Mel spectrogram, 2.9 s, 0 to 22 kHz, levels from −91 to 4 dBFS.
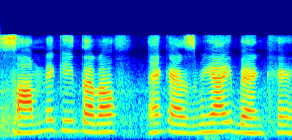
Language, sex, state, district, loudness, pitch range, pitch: Hindi, female, Madhya Pradesh, Bhopal, -16 LUFS, 225-245 Hz, 235 Hz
